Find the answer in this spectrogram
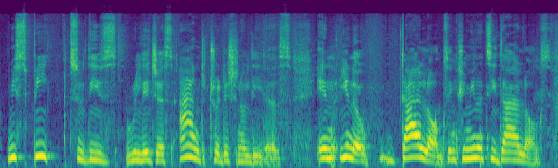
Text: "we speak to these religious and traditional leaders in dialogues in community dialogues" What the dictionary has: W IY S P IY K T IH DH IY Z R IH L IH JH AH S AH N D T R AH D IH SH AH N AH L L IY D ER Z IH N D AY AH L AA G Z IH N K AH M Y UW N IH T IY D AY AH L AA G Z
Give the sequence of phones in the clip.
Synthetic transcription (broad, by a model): W IY S P IY K T IH DH IY Z R IH L IH JH AH S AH N T R AH D IH SH AH N AH L L IY D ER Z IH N D AY AH L AA G Z IH N K AH M Y UW N IH T IY D AY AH L AA G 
